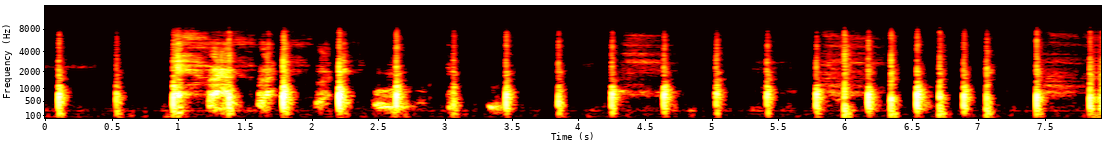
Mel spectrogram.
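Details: Rapid, uneven hollow thumps of chest clapping with a few breathy coughs: lower-lobe chest percussion to loosen mucus in a person with cystic fibrosis who reports coughing up blood over the last two to three days.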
